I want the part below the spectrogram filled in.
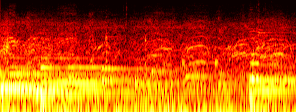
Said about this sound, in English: A sanctuary for millions of migrating waterfowl.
